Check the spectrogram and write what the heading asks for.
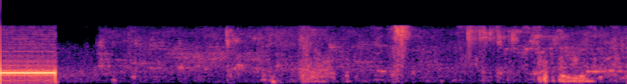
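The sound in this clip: A telephone line tone after a dropped call: one short, loud, steady mid-pitched tone lasting about half a second, then faint rustling and quiet background noise.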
